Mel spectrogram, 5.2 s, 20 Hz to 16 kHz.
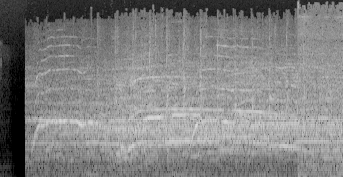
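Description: A large crowd on Lower Broadway (the Canyon of Heroes), Manhattan, New York, cheers and shouts continuously at a ticker tape parade honoring the U.S. women's national soccer team for winning the 2015 FIFA Women's World Cup: a dense roar of voices with rising whoops and high calls, loud and sustained after a sudden start.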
